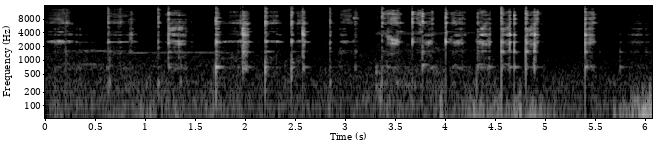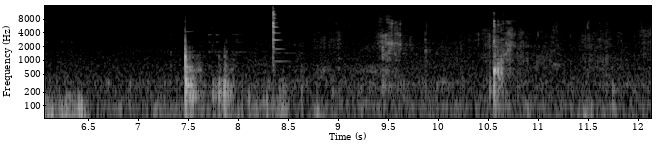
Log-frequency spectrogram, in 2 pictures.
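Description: Metal fork clinking against a glass mixing bowl while mixing beaten eggs into chopped greens. The first five seconds are a quick run of ringing taps, followed by a few scattered knocks and softer stirring.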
